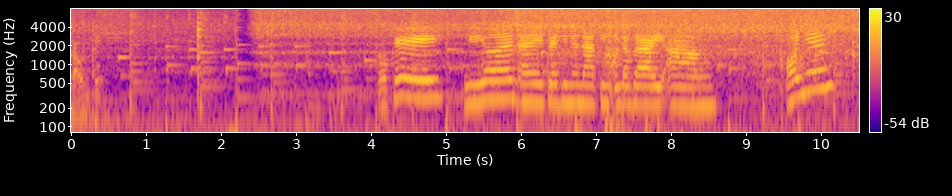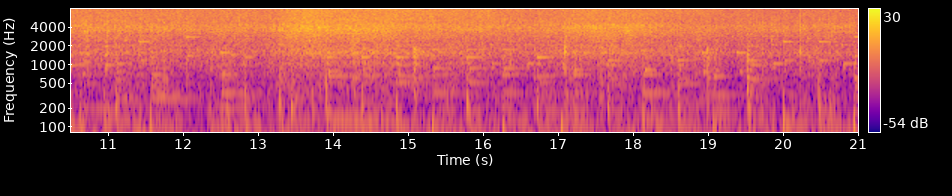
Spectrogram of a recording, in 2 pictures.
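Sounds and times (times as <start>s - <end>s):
chicken and onion sizzling in oil: 0.0s - 21.0s
spatula scraping and knocking pan: 5.9s - 20.9s.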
